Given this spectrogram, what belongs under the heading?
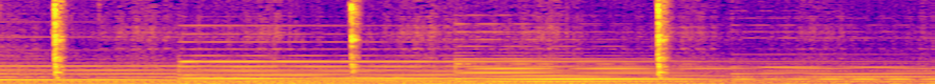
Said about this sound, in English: The quarter was so long that he was more than once convinced he must have sunk into a doze unconsciously and missed the clock. At length, it broke upon his listening ear.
